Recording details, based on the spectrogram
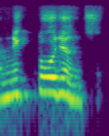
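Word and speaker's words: pnictogens: निक्टोजेंस, P silent था, निक्टोजेंस।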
